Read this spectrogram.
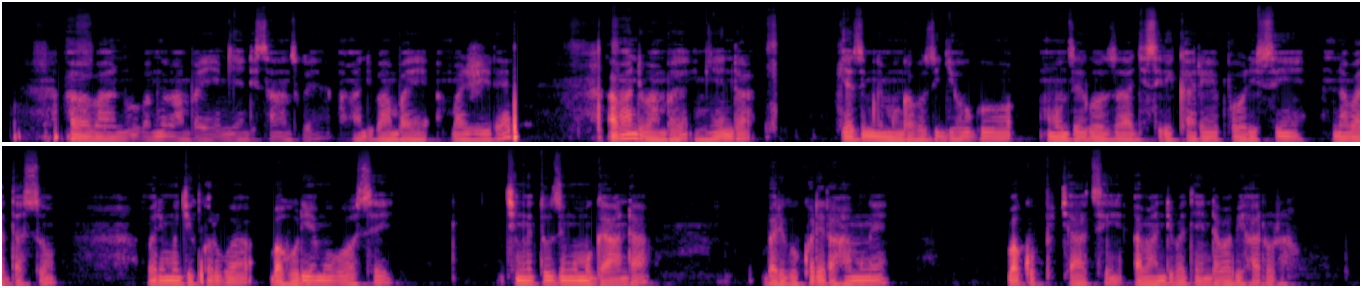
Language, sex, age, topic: Kinyarwanda, male, 18-24, government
